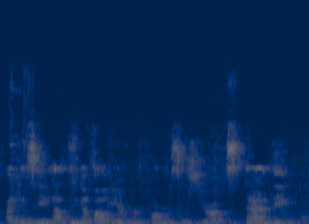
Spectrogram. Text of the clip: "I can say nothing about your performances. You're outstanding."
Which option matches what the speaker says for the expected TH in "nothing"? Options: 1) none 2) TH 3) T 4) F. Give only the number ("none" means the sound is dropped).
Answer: 2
